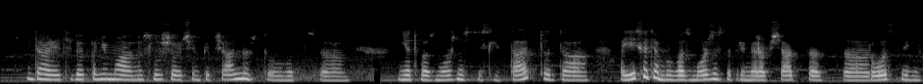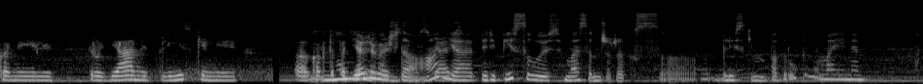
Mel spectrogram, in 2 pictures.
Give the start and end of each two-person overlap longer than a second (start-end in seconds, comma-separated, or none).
12.3-13.8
